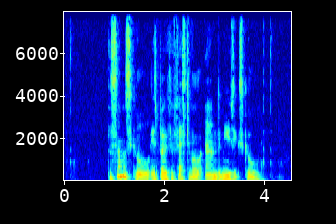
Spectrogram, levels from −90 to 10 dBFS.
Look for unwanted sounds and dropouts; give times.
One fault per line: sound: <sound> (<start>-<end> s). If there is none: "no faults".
no faults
